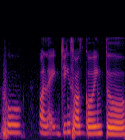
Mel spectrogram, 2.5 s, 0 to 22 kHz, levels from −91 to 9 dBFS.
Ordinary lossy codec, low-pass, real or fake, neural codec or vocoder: none; 7.2 kHz; real; none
